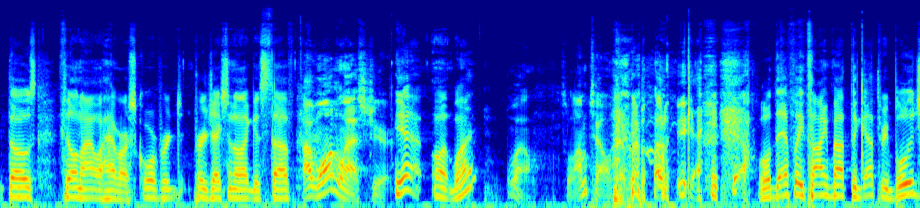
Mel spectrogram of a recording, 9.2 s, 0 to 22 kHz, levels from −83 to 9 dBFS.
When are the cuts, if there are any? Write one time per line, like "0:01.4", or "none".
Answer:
0:05.0
0:07.5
